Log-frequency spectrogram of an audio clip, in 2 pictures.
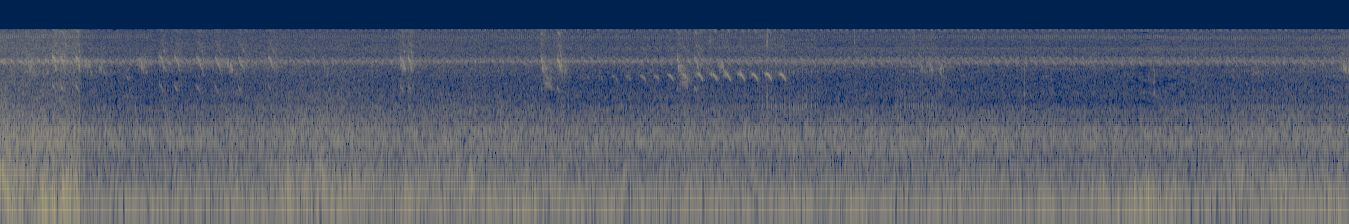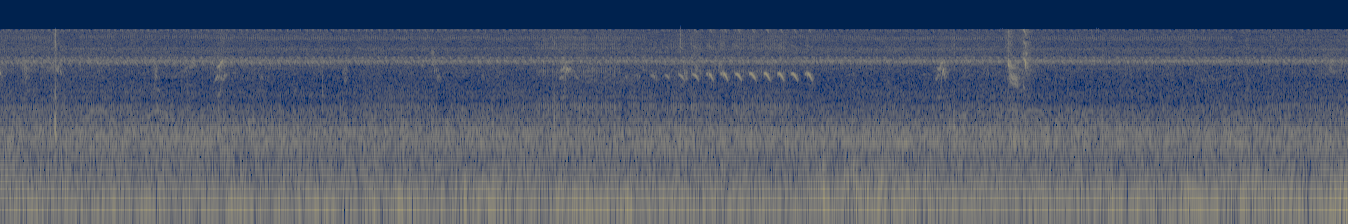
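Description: Insects singing steadily in the grass, a constant high-pitched tone, with two short rapid trills and a few brief bird chirps over a low steady rumble.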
